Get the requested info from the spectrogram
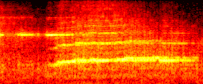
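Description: The sublimation machine's beeper sounds a couple of short high beeps, signalling that the print cycle has finished. Then the machine's platen drawer is pulled out on its metal telescopic slides, making a metallic whine that rises a little and then holds for over a second.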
